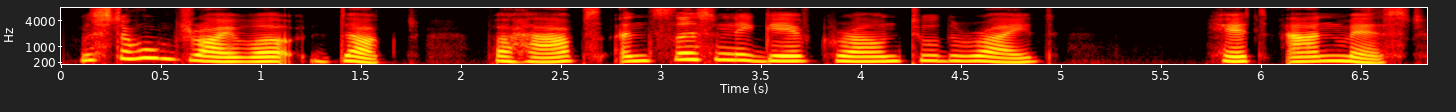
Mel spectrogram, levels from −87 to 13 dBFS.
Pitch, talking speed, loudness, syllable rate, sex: 255 Hz, 125 wpm, -16 LUFS, 3.9 syllables/s, female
